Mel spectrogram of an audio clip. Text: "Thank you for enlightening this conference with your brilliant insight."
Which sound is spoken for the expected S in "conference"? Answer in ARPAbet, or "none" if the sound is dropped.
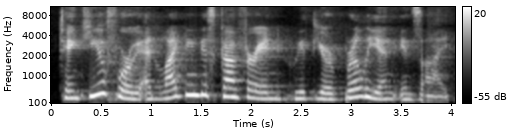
none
